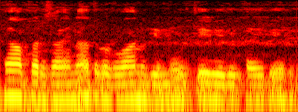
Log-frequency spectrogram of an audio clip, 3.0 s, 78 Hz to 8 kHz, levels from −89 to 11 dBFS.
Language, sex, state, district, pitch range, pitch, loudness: Hindi, male, Haryana, Jhajjar, 125-135 Hz, 125 Hz, -17 LUFS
